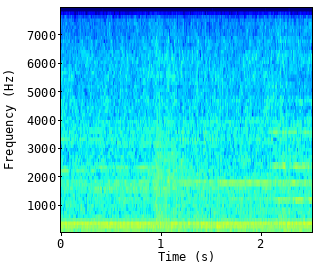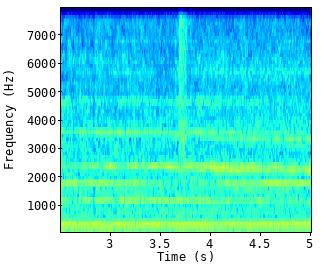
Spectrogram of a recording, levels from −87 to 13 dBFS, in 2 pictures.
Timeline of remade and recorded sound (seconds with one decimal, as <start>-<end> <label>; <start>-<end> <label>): 0.0-1.0 recorded; 1.0-1.6 remade; 1.6-2.1 recorded; 2.1-3.9 remade; 3.9-5.0 recorded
